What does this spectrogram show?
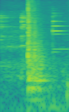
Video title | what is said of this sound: Empresa de Toda la Vida | La pieza que suena como una campana, esta última es una pieza que tiene eh todas las condiciones para poder seguir adelante en el proceso.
